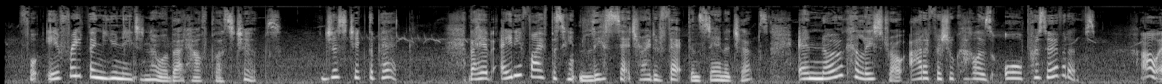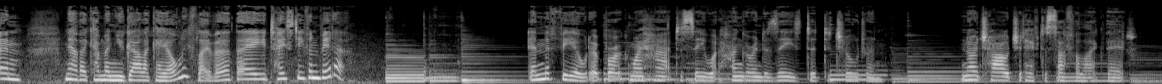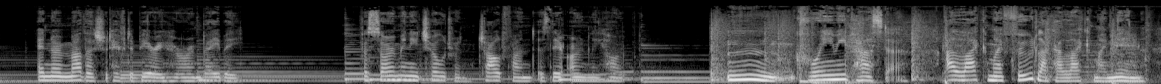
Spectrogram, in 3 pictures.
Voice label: NZ English Commercial

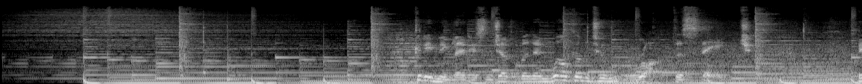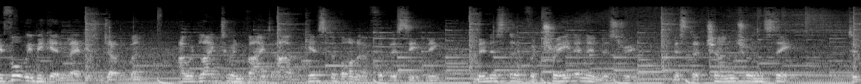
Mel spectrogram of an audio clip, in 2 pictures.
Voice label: Asian English Showreel

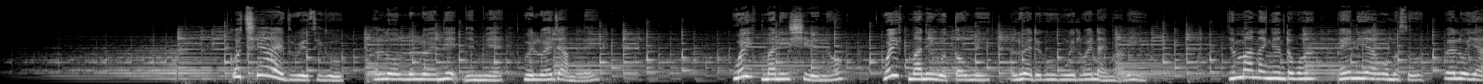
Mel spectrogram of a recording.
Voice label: Burmese; WaveMoney

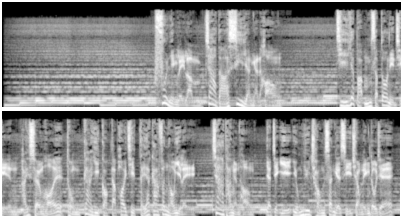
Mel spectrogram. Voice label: Cantonese, Cantonese Male

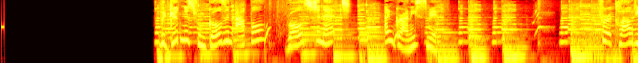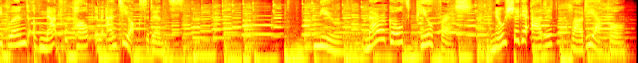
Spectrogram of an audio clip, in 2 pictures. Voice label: Asian English TVC; Marigold Apples

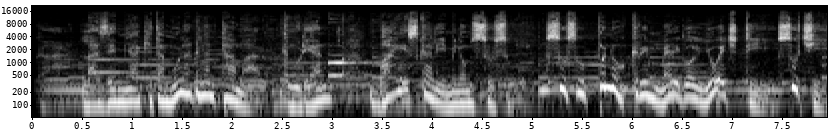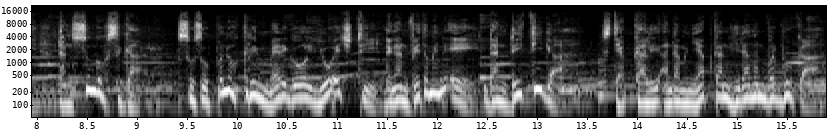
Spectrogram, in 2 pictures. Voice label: Malay TVC

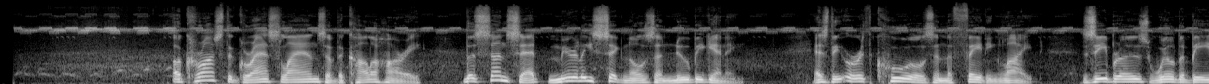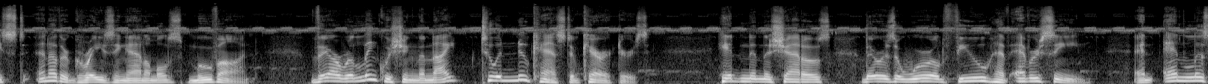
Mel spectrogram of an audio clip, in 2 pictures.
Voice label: US English Narration

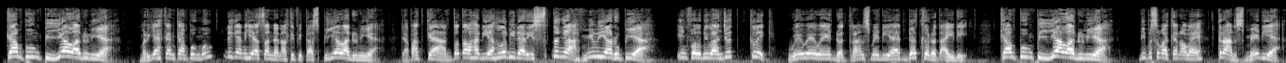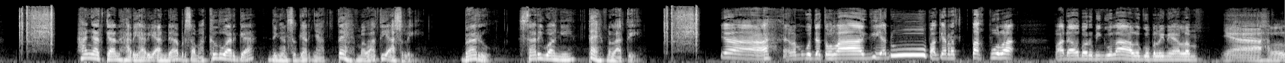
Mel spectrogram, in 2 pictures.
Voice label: Bahasa Indonesia Voice Reel

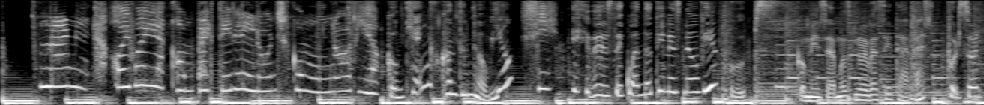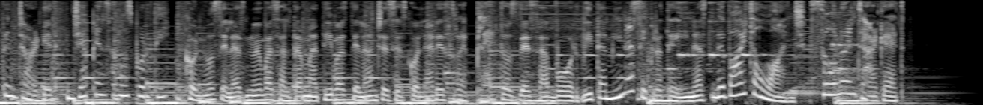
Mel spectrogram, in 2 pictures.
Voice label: Latin Spanish; Target

